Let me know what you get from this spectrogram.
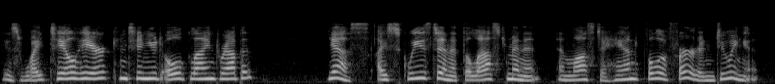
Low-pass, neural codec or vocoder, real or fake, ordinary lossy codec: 7.2 kHz; none; real; Opus, 16 kbps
